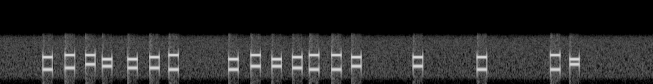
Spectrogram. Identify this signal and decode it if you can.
DTMF, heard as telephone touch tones, dialled by hand, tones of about 100 ms. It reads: 26#7453 1975338 8 2 3*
